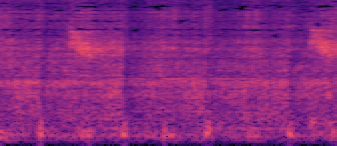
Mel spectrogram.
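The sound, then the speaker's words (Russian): A cat's heartbeat: quick, steady lub-dub thumps, about four beats in under two seconds, each a soft low pulse over a constant faint hiss. “Сердце кошки.”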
